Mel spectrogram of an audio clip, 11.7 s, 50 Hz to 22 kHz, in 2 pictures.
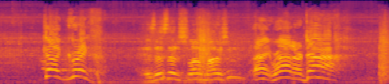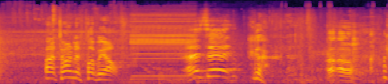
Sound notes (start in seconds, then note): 7.1 buzzer sounds; 9.6 laughter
